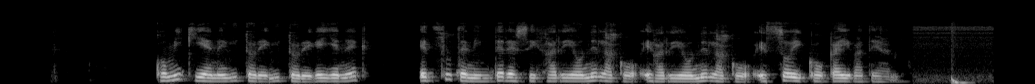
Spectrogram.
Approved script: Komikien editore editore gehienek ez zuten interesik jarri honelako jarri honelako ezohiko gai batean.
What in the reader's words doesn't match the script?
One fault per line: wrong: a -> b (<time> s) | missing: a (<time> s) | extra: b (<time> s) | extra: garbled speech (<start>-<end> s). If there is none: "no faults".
no faults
